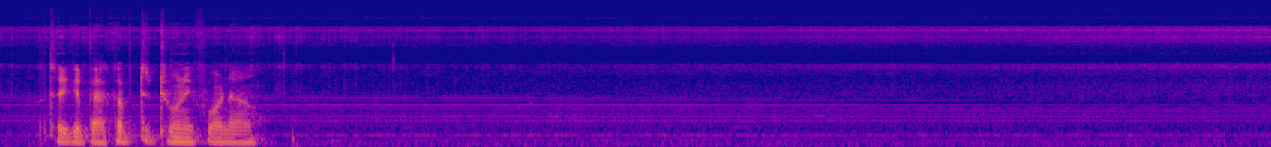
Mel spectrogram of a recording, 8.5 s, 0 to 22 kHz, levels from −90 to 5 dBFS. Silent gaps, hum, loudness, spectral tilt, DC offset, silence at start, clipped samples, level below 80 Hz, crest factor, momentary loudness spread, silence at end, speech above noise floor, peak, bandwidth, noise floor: none; 60 Hz at -70 dBFS; -35 LUFS; -5 dB/octave; under 0.1%; 0.2 s; under 0.1%; -58 dBFS; 28 dB; 22 LU; 0 s; 24 dB; -12 dBFS; 19.5 kHz; -57 dBFS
